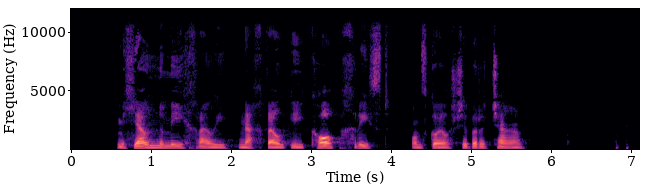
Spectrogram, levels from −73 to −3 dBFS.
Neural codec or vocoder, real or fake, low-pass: none; real; 10.8 kHz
